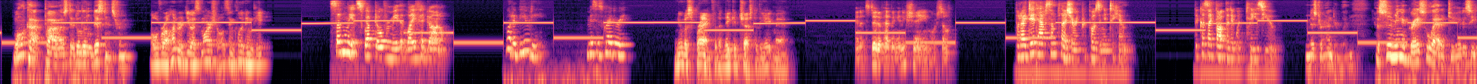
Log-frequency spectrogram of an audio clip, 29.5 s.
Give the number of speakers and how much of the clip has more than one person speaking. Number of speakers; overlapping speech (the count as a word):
seven, no overlap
